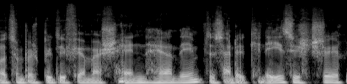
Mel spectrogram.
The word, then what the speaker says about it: Shein: Ja, und auch wir haben uns mit dem Online-Modehändler Shein befasst, so wird er nämlich laut unserer Recherche ausgesprochen.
